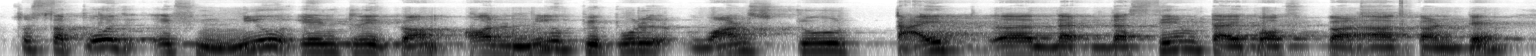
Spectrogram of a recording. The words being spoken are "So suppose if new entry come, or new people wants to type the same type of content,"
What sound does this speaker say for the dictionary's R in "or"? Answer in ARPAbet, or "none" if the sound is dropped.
R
